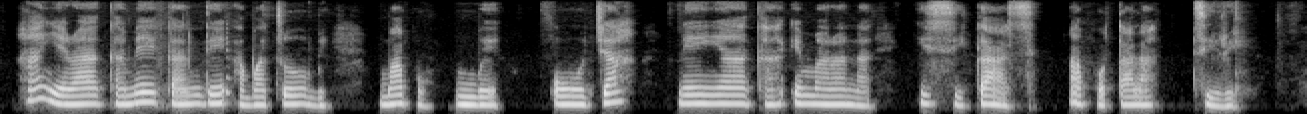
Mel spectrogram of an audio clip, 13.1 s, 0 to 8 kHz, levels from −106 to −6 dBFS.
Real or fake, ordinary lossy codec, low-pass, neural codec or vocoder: real; none; none; none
